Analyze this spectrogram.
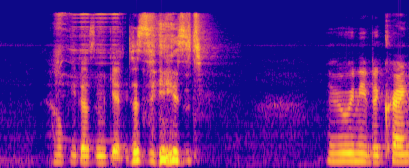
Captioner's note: laughs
